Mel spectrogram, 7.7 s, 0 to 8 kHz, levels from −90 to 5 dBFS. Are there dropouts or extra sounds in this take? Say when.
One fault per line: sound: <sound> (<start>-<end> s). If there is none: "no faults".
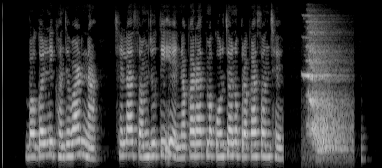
sound: squeak (6.0-7.1 s)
